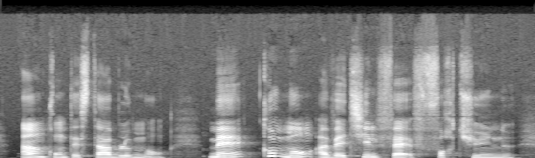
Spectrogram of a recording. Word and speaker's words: incontestablement: Si c'était un homme riche, incontestablement, incontestavelmente. Un, tá? Lembra sempre, in é sempre un, incontestablement.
